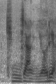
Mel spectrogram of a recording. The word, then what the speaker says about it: 김장열: 잘 제 제 이름이네 김장열이 아니고 김장열 장열하게 전수하다 그렇게 발음 하셔야 돼 열 사신 니로 발음 하시게 아네 알겠습니다 왜 갑자기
